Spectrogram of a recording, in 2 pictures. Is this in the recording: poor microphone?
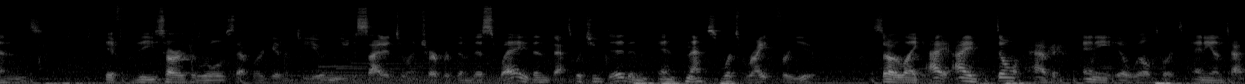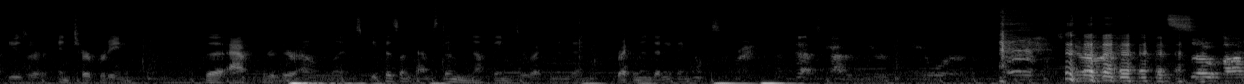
yes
